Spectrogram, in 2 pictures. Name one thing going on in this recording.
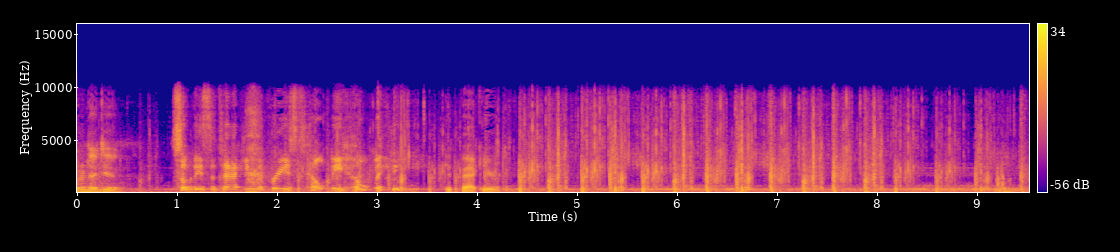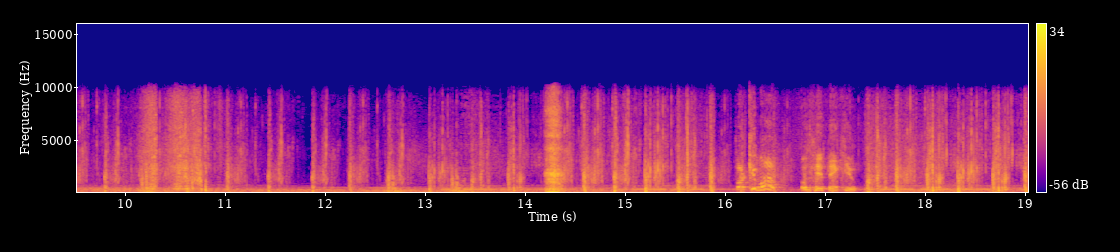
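Footsteps patter quickly and steadily on hard ground.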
